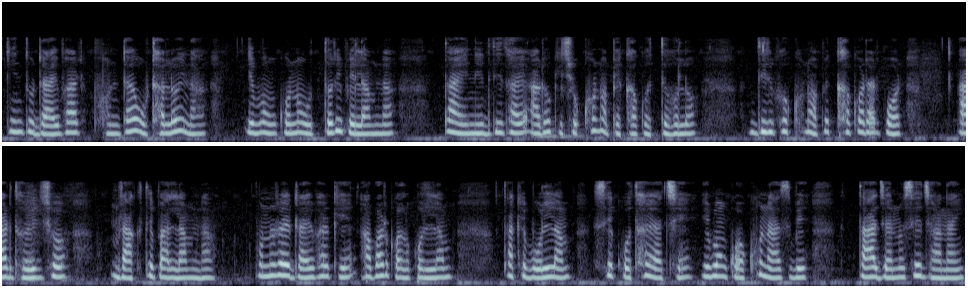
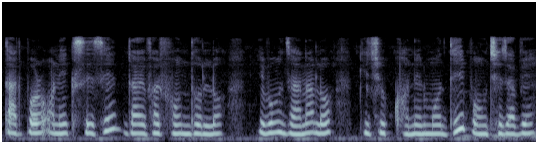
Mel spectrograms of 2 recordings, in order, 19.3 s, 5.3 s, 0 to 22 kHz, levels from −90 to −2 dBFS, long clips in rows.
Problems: constant background noise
